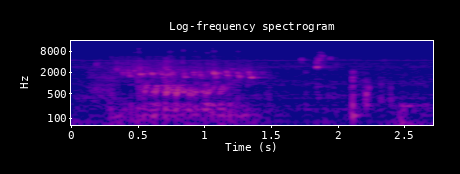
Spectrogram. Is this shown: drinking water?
yes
